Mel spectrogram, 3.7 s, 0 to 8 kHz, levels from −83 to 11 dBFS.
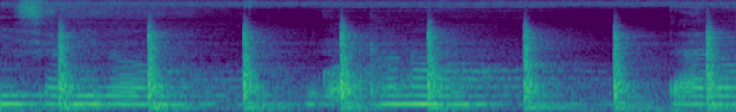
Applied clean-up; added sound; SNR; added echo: none; Tools; 1 dB; reverberation time 2.5 s.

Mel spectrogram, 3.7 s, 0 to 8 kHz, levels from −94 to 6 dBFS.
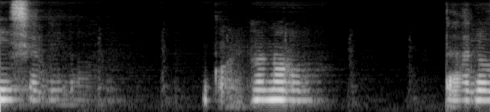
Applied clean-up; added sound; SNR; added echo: neural mask model DeepFilterNet 3.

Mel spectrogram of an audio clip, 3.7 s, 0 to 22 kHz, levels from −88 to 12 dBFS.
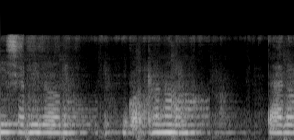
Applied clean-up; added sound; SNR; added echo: neural separator model SepFormer DNS4.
